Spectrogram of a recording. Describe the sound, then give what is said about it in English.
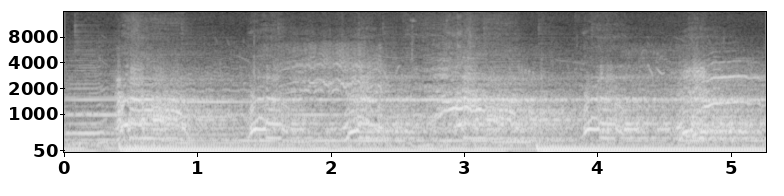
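Horses neigh in a corral: several loud, shrill whinnies repeat over a steady low drone. “The muffled screams disturb the horses in the corral.”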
